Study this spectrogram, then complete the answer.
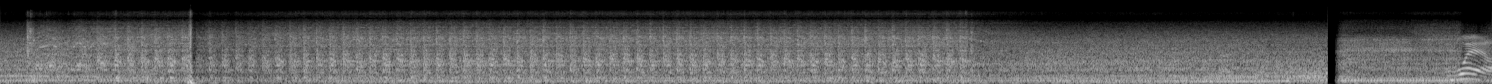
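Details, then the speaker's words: Pinks drag Mustang cranking with fuel pressure and pumps priming: even, healthy cranking rhythm for ten seconds but no start. Cause was a failed cam sensor; switching the ECU to batch fire to disable it made it fire right up. "Uh, apparently the cam sensor failed. You switch it to a backfire or sorry, batch fire and you can basically just disable the cam sensor."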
